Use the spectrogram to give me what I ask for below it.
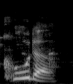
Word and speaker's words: Cuda: It's pronounced Cuda.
